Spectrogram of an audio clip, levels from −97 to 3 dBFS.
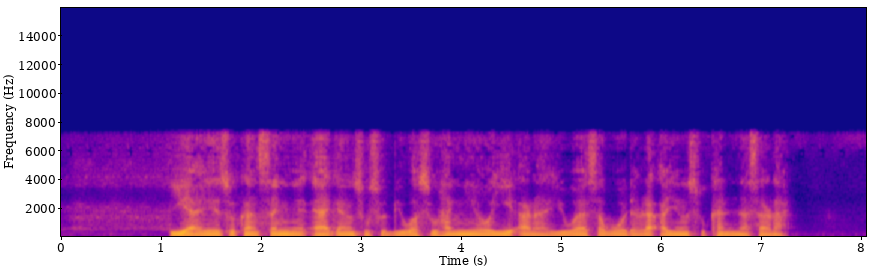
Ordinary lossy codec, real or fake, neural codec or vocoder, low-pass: none; fake; codec, 16 kHz, 1.1 kbps, Voila-Tokenizer; 7.2 kHz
